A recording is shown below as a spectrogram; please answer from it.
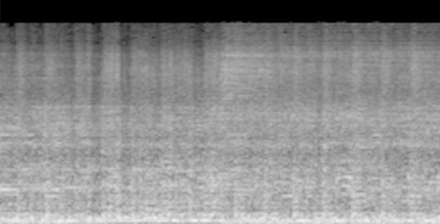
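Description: Thrash metal band playing live at full volume: distorted electric guitars over a drum kit, heard from within the crowd. The deep bass drops out briefly about a second in, then returns.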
